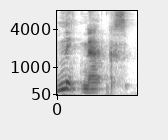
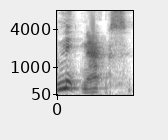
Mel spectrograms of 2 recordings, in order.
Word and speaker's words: knickknack: small things knicknacks okay knicknacks has a silent k at the beginning and then a CK and then another silent k and then another CK nicknack knickknack okay and when we say it really quickly it sounds like this knickknack knick-knack the CK in the middle becomes reduced it's not nicknack it's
